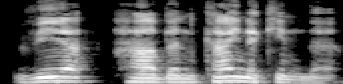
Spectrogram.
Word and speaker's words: Kinder: But when we put the ER for the plural, actually, this D is not on the end of the syllable anymore. It becomes the first of the next syllable, kinder. So it softens, kinder. It becomes a new syllable, kinder, kinder. – Kinder.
